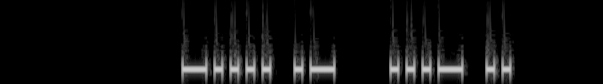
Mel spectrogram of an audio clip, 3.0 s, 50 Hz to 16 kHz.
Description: Morse code, heard as a keyed tone, about 30 wpm, 700 Hz. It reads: 6A VI
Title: Field Day Exchanges Encore - 30wpm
